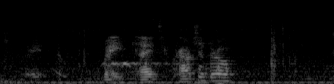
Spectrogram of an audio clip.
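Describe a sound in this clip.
A young man speaks casually into a nearby microphone.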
